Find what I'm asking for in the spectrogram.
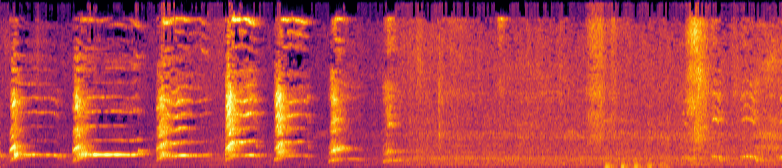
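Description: Three-week-old puppies whimper and yip, a run of high, close, repeated cries at first, then softer whines and faint yelps trailing off.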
